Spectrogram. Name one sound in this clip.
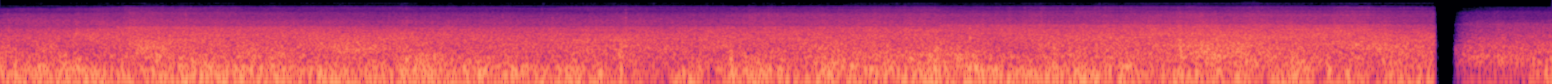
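A paddle splashes into the water.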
